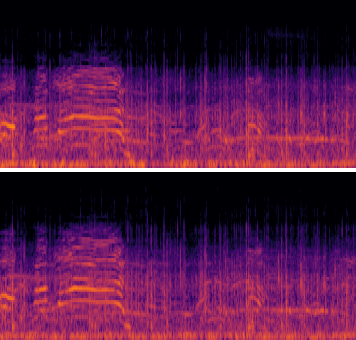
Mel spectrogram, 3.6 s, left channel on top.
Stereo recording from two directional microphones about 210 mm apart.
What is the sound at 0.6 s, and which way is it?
Run, 50° left (ahead or behind).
